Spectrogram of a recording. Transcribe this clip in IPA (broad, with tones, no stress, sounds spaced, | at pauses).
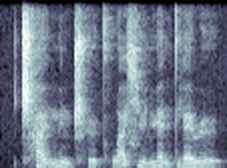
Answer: ʈ͡ʂʰ a˥˨ ɪ̯ m y˥˨ n ʈ͡ʂʰ ɻ̩˨˦ kʰ w ä̰˨˩ ɕ y˥˨ l ɥ ɛ˥˨ n t̪ j ɛ˦ ɻ ɻ̩˥˨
